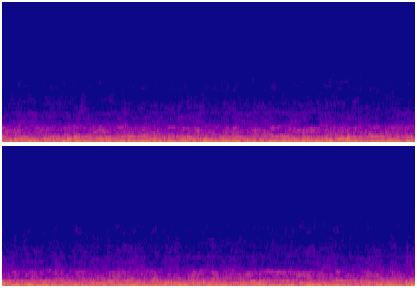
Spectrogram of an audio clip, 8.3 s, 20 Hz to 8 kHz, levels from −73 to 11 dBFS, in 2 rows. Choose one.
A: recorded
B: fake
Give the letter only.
B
